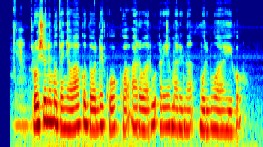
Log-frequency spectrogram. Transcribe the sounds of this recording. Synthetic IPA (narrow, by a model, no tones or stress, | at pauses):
ɾoʃonemod̪ɛɲawakɔðɔdɛkwɔkwaʔaɾwaɾuʔaɾɪjamaɾnamoɾimoahɪɣɔ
